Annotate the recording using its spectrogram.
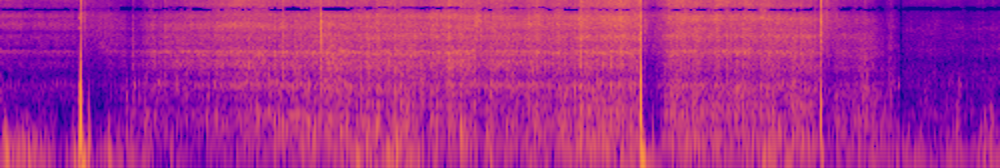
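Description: Diwali firecrackers going off: three sharp bangs, the first about a second in, one past the middle and one near the end, with a steady hiss of burning fireworks between them.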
